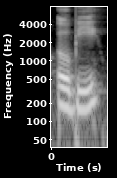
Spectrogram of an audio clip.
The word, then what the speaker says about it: Obeah: And it's called Obi, which is spelled O-B-E-A-H, just in case people want to look it up.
